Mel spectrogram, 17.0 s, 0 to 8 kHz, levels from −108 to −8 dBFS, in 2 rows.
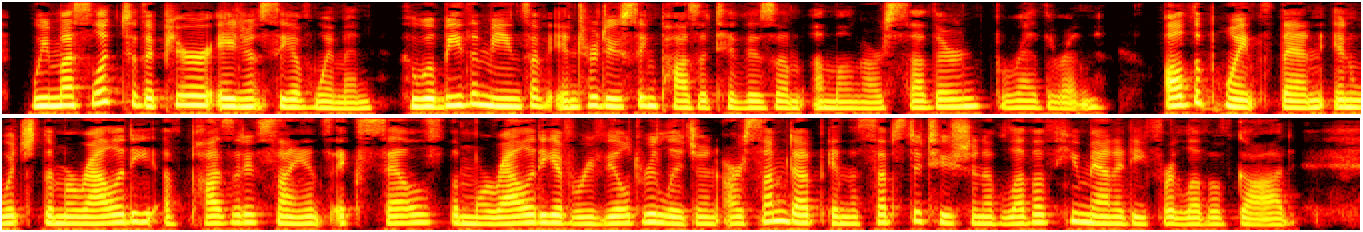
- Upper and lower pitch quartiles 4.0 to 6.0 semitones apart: No, average, 3.2 semitones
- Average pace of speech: Yes, average, 185 wpm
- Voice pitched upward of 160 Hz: Yes, high, 190 Hz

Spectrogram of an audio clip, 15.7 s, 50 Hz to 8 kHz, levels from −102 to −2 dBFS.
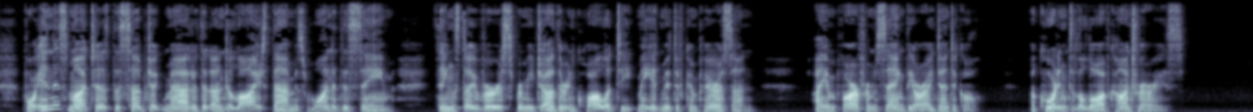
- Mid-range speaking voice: Yes, medium, 155 Hz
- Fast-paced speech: No, average, 150 wpm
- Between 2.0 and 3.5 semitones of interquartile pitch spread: Yes, average, 2.9 semitones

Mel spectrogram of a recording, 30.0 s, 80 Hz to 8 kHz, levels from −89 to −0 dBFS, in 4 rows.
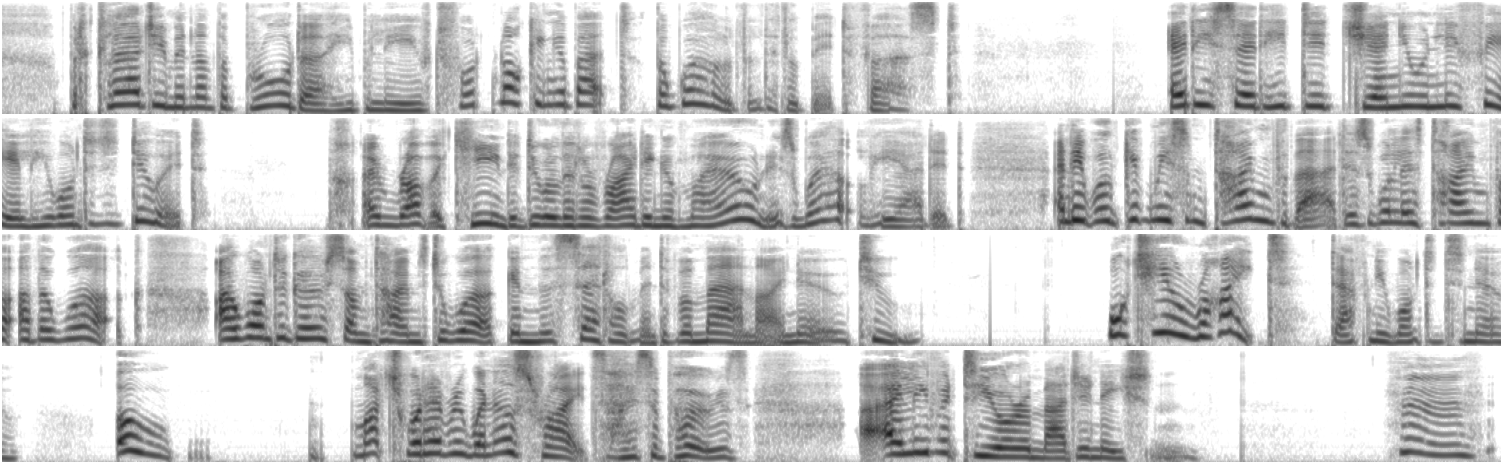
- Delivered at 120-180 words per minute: No, average, 190 wpm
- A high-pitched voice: Yes, very high, 255 Hz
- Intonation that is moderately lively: No, wide, 6.4 semitones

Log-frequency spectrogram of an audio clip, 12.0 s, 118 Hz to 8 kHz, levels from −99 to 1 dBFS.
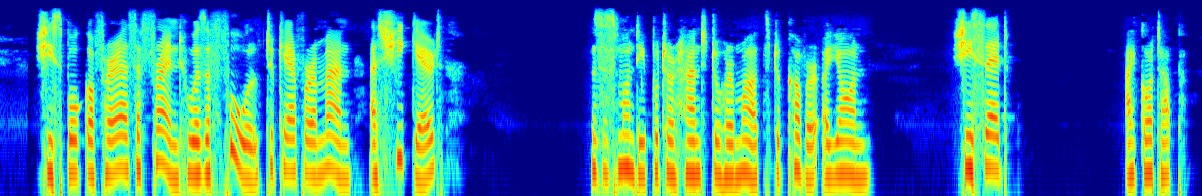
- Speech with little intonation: Yes, narrow, 2.0 semitones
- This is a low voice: No, high, 195 Hz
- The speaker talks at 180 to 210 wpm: Yes, average, 185 wpm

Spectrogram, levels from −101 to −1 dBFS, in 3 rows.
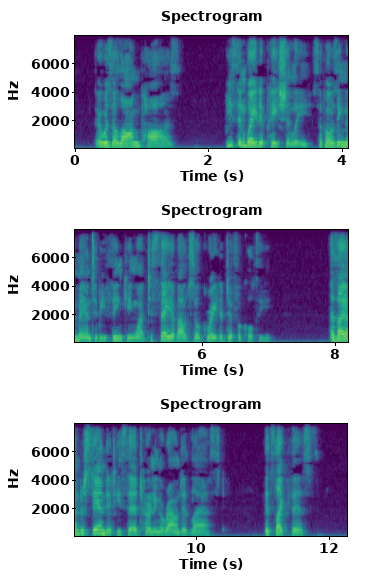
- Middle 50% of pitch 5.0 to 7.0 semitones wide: No, average, 3.2 semitones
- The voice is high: Yes, high, 200 Hz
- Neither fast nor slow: Yes, average, 170 wpm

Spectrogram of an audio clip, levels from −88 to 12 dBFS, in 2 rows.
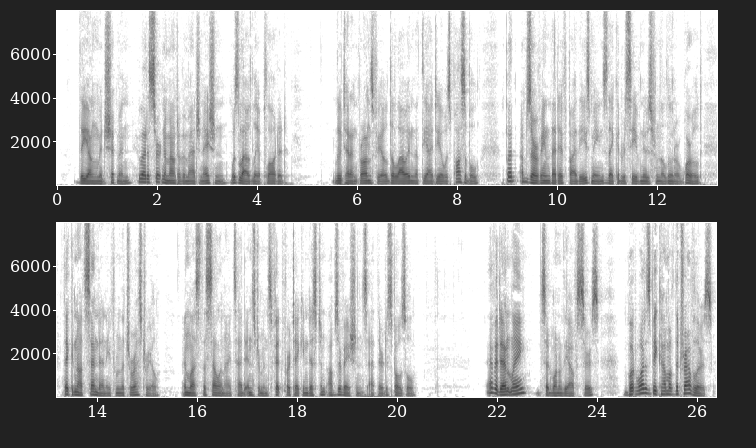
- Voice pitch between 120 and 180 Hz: No, low, 100 Hz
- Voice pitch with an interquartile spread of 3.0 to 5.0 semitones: Yes, average, 4.3 semitones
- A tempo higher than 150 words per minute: Yes, average, 160 wpm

